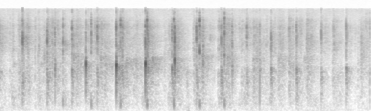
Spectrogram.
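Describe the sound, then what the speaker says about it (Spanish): Scattered hand clapping from a small audience at a book presentation on the Mexican federal constitution, faint and uneven with individual sharp claps standing out, no talking. "Un fuerte aplauso a la maestra Claudia Curiel, secretaria de Cultura, por favor"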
